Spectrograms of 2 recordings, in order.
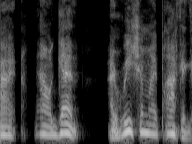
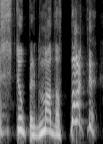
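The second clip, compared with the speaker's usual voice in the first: angry; 5 semitones higher, 5 dB louder than usual. Retold or imitated. Imagined telling off a traveller.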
